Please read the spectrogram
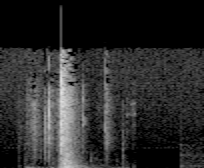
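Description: A door shutting: a few quick knocks and one loud bang about half a second in.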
